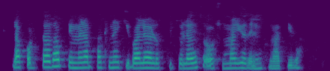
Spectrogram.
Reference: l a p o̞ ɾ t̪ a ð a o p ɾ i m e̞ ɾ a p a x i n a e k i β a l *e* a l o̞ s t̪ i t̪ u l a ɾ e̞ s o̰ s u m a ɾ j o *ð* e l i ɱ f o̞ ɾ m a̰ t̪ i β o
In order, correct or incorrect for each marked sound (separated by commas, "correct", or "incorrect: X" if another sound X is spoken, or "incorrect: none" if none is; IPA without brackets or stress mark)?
correct, correct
